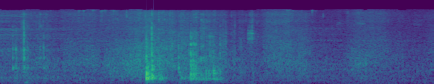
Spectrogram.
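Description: Faint clicking and scratching as the chuck jaws of a laser engraver's rotary attachment are loosened with a hand tool and the metal workpiece is freed, with a sharper knock about one and a half seconds in.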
